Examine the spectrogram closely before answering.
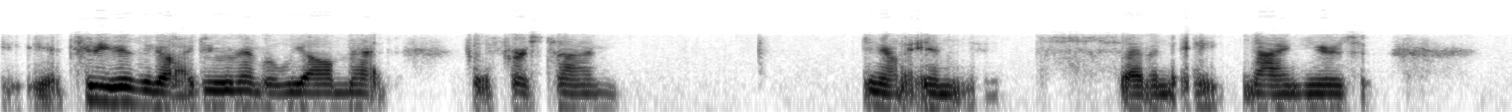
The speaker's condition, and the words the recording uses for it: Stuttering. So, maybe you can edit some stuttering or whatever, but that's all good.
